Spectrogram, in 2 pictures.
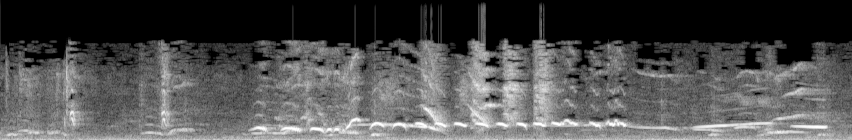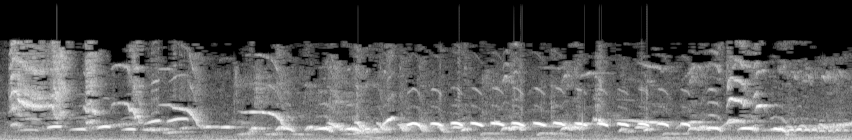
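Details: Courting male white-rumped shama singing to a female: long fast rattling trills alternate with loud rising whistles and harsh chattering notes, delivered in dense, nearly continuous phrases.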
